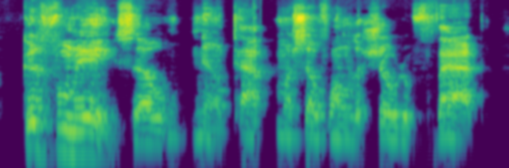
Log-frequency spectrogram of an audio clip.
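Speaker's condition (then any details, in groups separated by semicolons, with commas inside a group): Cerebral palsy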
